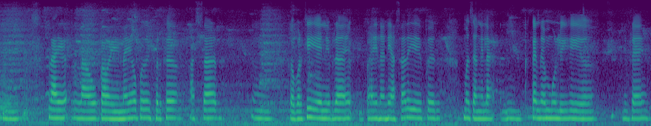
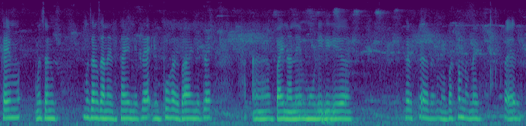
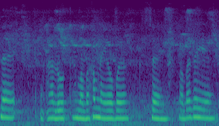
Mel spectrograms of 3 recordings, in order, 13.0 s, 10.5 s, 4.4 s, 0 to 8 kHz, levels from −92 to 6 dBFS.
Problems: low volume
